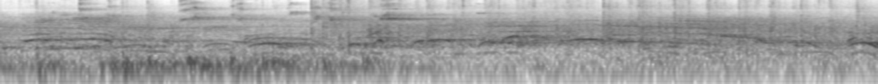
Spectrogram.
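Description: Basketball game in a gym: a ball dribbling on the hardwood floor, sneakers squeaking in many short chirps as players run, and voices from players and spectators.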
